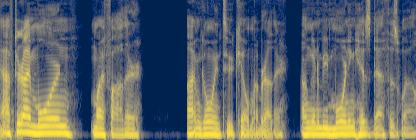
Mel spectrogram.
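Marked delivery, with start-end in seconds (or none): none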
